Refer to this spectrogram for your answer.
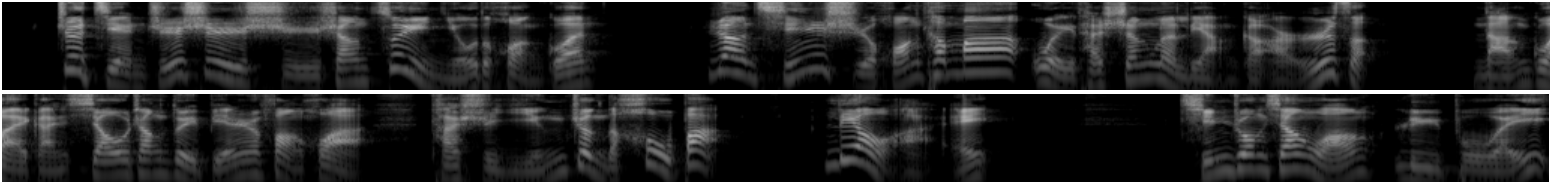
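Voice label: Chinese, male, narration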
